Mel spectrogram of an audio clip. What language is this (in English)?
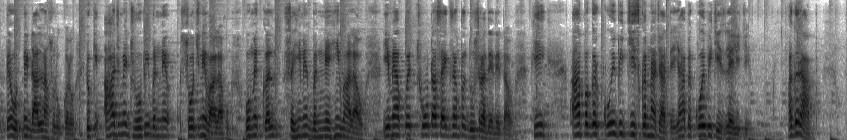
Hindi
